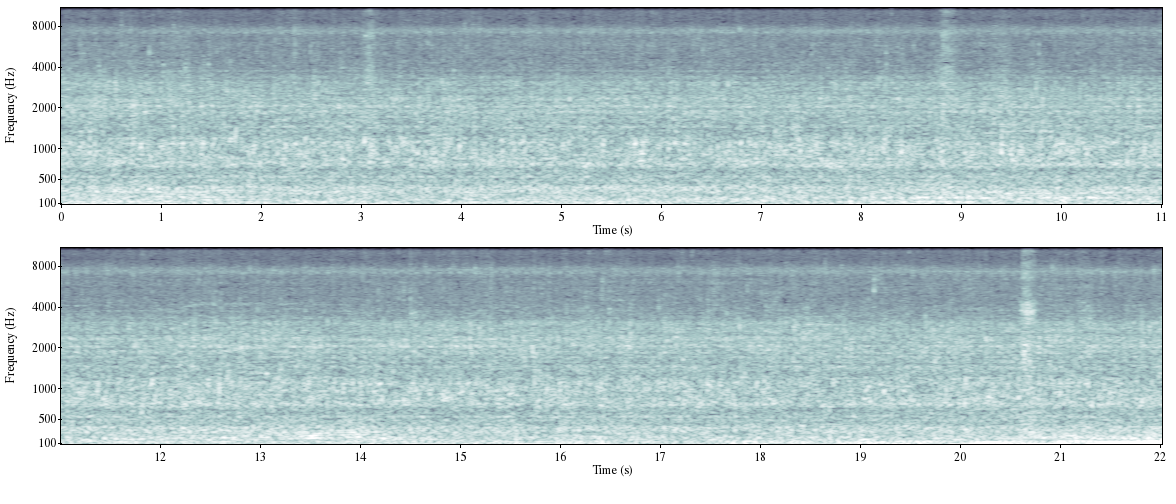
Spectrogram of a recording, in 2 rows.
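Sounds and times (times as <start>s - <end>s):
water running and trickling: 0.0s - 22.0s.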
